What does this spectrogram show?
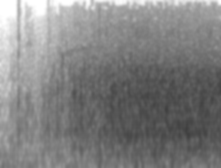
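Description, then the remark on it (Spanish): A large stadium crowd of Valencia supporters roars and cheers with Valencian pride, a dense wash of voices and clapping that swells steadily louder over a couple of seconds with no single voice standing out. “Bueno, muchas lágrimas en las gradas y mucho orgullo valenciano también en los gritos que se han escuchado.”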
